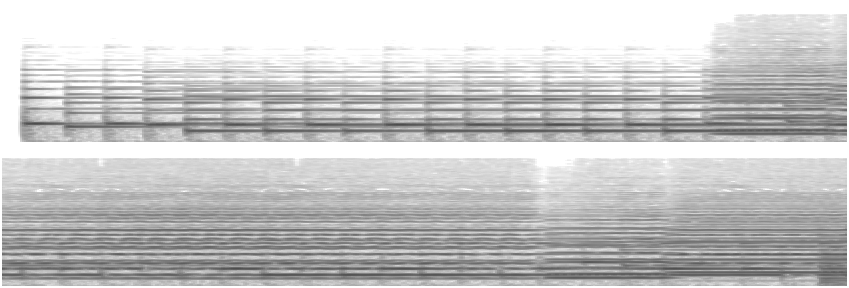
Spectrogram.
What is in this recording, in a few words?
violin piano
